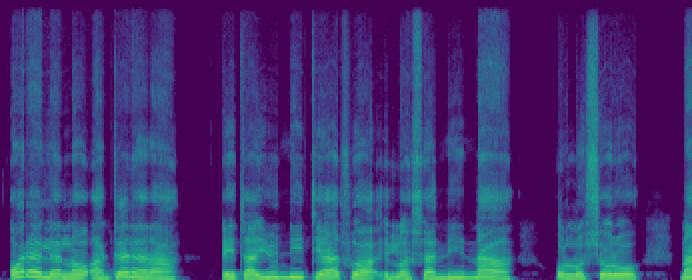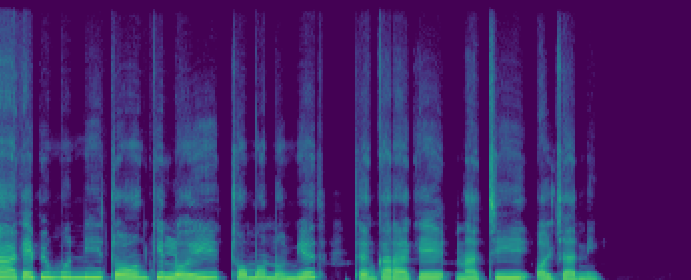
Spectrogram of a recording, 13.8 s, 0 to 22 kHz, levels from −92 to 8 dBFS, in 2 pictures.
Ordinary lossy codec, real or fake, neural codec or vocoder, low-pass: none; fake; codec, 44.1 kHz, 7.8 kbps, Pupu-Codec; none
